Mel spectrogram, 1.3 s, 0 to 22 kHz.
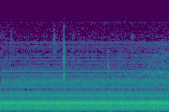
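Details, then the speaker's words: Large, almost 90-pound isolation transformer for a dim bulb tester setup, rated 48 A at 120 V: constant low buzz at steady pitch with no crackle or rattle. Normal hum of an energized transformer. "So it's a great big transformer. It does buzz, you can hear"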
